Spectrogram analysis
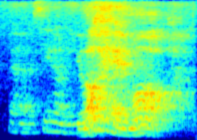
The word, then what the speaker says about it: Lahemaa: Lahemaa. Lahemaa. Is that Lahima? Lahemaa. Lahima is almost.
